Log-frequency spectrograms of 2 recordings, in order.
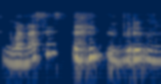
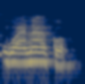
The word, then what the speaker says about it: guanaco: Guanaces. ¿También la pronuncia? ¿Eso? Guanaco, Ah, guanaco.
